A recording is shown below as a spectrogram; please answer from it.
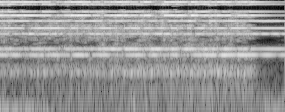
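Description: A telephone rings with a steady electronic tone, close and continuous for a couple of seconds and then stopping, with no talk.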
